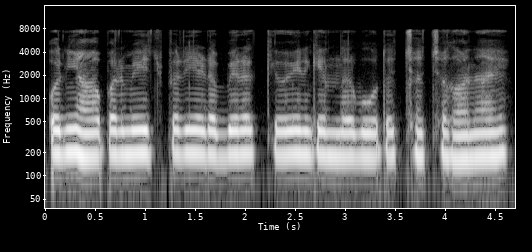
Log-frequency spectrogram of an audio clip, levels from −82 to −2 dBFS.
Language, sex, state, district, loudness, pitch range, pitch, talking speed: Hindi, female, Uttar Pradesh, Saharanpur, -13 LUFS, 180-195 Hz, 190 Hz, 215 wpm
